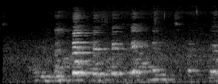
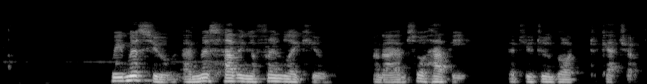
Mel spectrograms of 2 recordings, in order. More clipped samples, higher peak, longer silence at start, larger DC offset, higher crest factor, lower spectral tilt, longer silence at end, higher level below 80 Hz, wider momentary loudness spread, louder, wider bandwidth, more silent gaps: neither; about the same, -2 dBFS vs -2 dBFS; second, 0.3 s vs 1.1 s; neither; about the same, 20 dB vs 20 dB; second, -3.5 dB/octave vs -7 dB/octave; about the same, 0 s vs 0.1 s; about the same, -60 dBFS vs -60 dBFS; about the same, 18 LU vs 17 LU; about the same, -21 LUFS vs -21 LUFS; first, 16.5 kHz vs 7.4 kHz; second, none vs 3.53-3.70 s, 4.91-5.04 s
